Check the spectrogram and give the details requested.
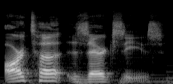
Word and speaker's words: Artaxerxes: is someone called artaxerxes such a cool name pronounced artaxerxes and work is continuing on the temple when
